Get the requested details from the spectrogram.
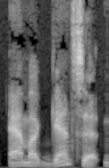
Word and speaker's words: Amagansett: Hey, a warm welcome to Eric Bock from Bock Auto in Amagansett, New York. Did I say that right? – Yes, you did.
